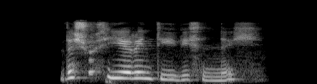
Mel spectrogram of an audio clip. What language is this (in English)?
Kabyle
